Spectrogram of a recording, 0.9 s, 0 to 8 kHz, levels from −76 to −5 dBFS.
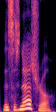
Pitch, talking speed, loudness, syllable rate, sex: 200 Hz, 195 wpm, -15 LUFS, 5.9 syllables/s, female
